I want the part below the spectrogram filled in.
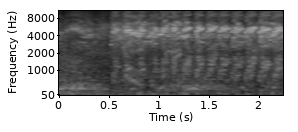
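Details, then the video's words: Massed lovebirds on a farm with 800 breeding pairs: after a quieter half-second, a loud wall of shrill, overlapping chirps and twitters pulses on without pause. "Lovebird 800 Breeding Pairs Farm"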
